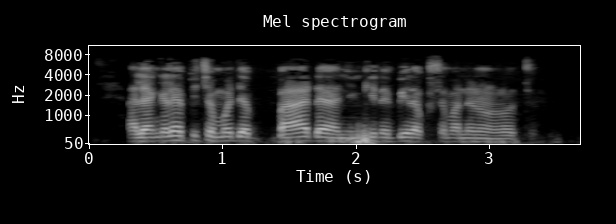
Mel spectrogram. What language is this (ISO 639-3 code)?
swa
